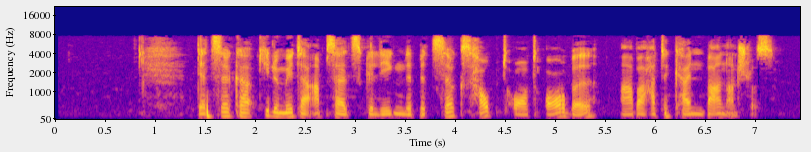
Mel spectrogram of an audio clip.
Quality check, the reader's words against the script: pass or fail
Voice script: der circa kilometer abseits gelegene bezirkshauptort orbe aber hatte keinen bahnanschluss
pass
